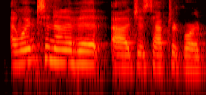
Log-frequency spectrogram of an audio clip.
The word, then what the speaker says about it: Nunavut: Oh, Nunavut, yes.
